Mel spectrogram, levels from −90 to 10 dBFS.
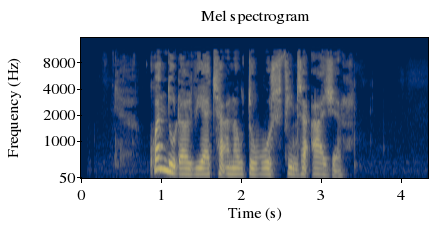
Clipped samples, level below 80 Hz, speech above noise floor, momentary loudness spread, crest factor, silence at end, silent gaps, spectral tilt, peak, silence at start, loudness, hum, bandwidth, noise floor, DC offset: under 0.1%; -70 dBFS; 50 dB; 9 LU; 20 dB; 0.95 s; none; -4 dB/octave; -4 dBFS; 0.45 s; -22 LUFS; none; 11.5 kHz; -71 dBFS; under 0.1%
